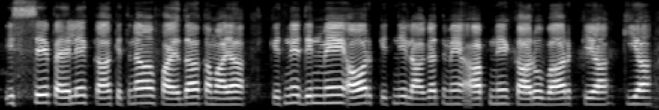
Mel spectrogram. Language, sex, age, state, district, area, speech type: Urdu, male, 18-30, Bihar, Purnia, rural, spontaneous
